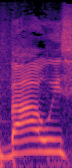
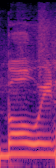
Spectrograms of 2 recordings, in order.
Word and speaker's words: Bowie: aveva autorizzato entrambe le pronunce, proprio visto un'intervista, credo degli anni Ottanta, disse Bowie, Bowie, va bene tutto, chiamatemi come volete,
